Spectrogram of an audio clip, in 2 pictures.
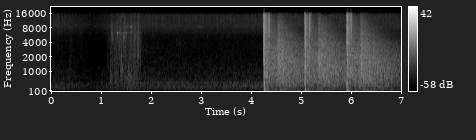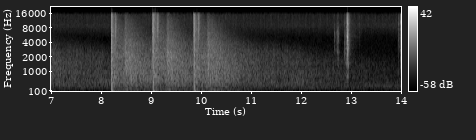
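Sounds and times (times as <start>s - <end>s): gunshots with echo: 4.3s - 12.2s.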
